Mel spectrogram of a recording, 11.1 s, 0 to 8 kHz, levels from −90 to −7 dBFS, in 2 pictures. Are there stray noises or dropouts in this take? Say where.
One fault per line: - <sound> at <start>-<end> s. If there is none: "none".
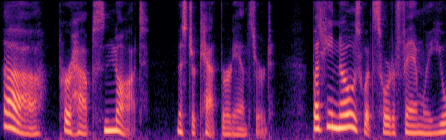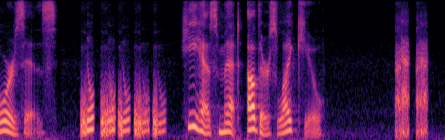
- laugh at 6.6-7.7 s
- laugh at 10.5-10.9 s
